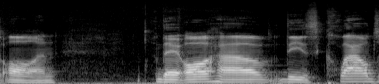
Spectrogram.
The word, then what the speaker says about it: On: I've heard it pronounced a million different ways, and no matter what the logo looks like to you, it is pronounced On.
